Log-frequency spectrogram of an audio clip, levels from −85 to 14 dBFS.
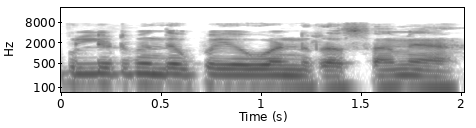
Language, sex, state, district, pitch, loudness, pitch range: Telugu, male, Andhra Pradesh, Chittoor, 115 Hz, -24 LUFS, 110-120 Hz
